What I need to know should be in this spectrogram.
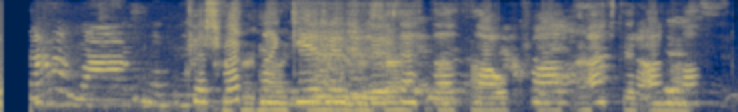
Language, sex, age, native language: Icelandic, male, 13, Icelandic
